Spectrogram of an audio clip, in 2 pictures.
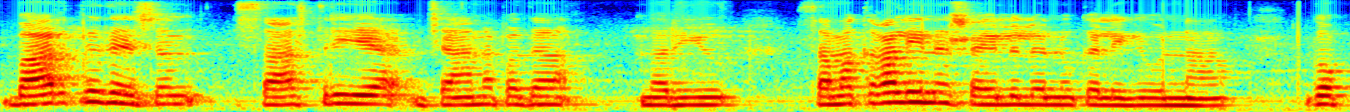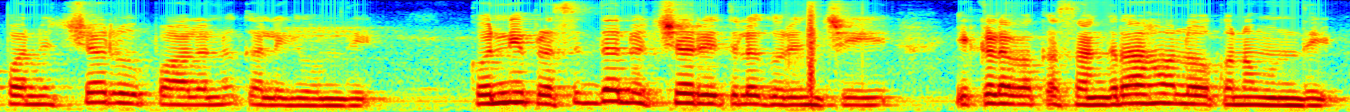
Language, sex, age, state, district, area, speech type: Telugu, female, 45-60, Andhra Pradesh, Eluru, rural, spontaneous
